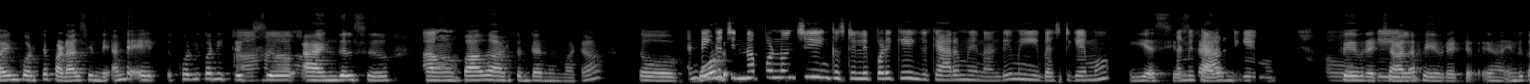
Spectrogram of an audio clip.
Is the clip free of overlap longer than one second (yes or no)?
yes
